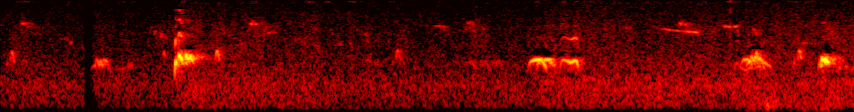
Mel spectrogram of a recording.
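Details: A European bee-eater in the Eifel, Germany gives a few short, rolling, liquid calls scattered over four seconds, with faint higher chirps from other birds in the background.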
